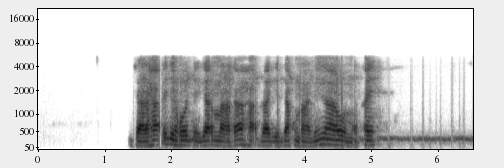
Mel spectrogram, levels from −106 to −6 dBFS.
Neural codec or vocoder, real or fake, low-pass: codec, 16 kHz in and 24 kHz out, 1 kbps, XY-Tokenizer; fake; 5.4 kHz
